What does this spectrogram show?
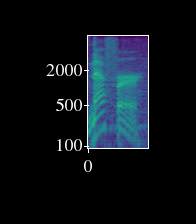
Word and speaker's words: Nefer: I just say her name the way you're supposed to say it, Nefer.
